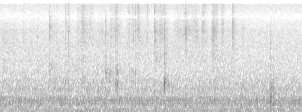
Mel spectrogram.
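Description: Faint scattered taps and light handling clicks of craft pieces and a paint sponge on tissue paper over a steady low room hum.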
